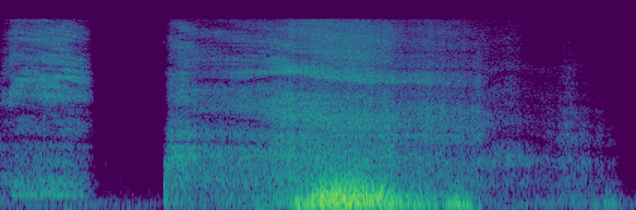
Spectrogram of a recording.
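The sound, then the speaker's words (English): Deep inhalation and forceful exhalation during a breathing exercise done before a pull-up: broad, rushing airflow noise that swells to a loud peak midway, then a shorter gust of breath. No talking is heard. “I'm gonna take a big, deep breath in, expel it all out, and then pull up.”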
